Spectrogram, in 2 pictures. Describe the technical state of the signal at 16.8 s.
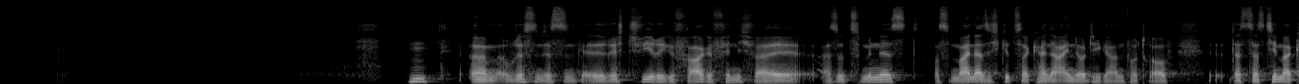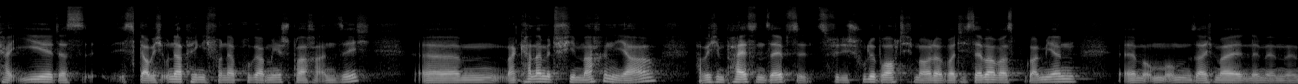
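At 16.8 s the speech signal is intact, with no audible dropout, distortion or other technical fault at that moment.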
